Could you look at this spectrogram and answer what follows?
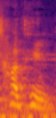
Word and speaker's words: স্বাধীন: আচ্ছা শব্দের শুরুতে বফলা যুক্ত হলে শব্দের শুরুতে যদি আমাদের বফলাটা যুক্ত হয় তার উচ্চারণ হয় না। ঠিক আছে? যেমন দেখো স্বাধীন। এই কথাটা আমার ছোটবেলায় বারবার মাথার ভিতরে ঘুরতে যাই। এখানে তো ব আছে। তাহলে ব এর উচ্চারণ কেন করে না?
